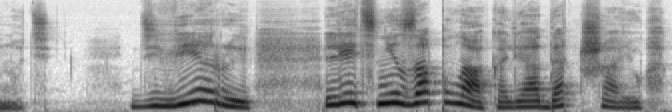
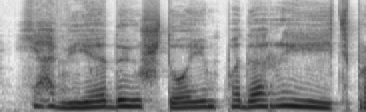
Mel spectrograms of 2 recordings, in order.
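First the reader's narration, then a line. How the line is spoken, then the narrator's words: Hissed. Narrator (Belarusian): прашыпеў вуш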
